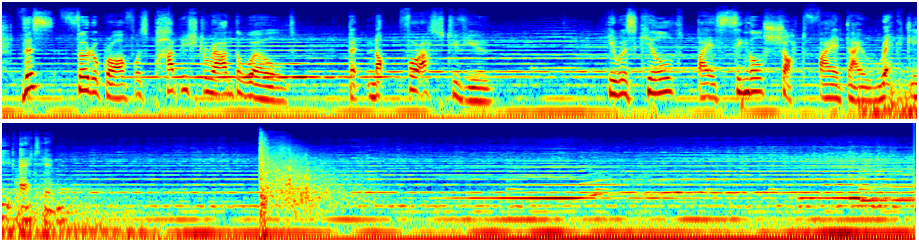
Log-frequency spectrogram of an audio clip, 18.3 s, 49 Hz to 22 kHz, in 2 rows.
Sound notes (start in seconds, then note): 11.7 gun fires; 14.1 intense music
